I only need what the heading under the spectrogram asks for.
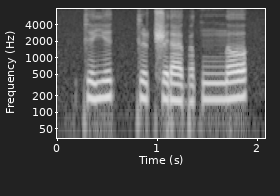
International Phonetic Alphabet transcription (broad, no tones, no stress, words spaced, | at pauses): kɪjɪkːɪ ʈ͡ʂɪɾæɡʷətˤ nːʌ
